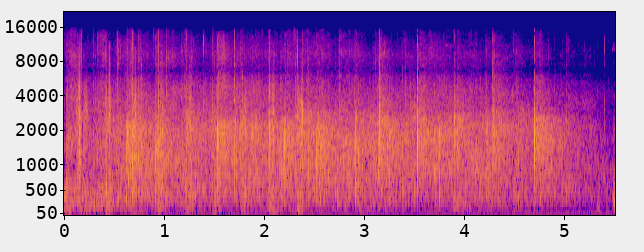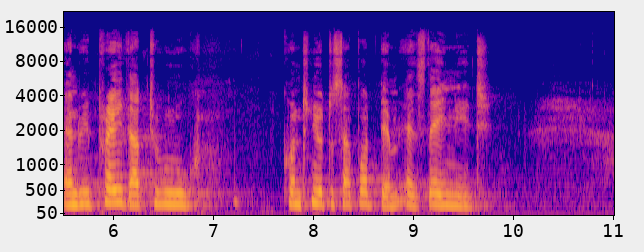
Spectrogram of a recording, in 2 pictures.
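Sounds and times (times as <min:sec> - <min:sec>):
audience clapping: 0:00.0 - 0:05.5
speech: 0:05.5 - 0:07.0, 0:07.8 - 0:09.8.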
